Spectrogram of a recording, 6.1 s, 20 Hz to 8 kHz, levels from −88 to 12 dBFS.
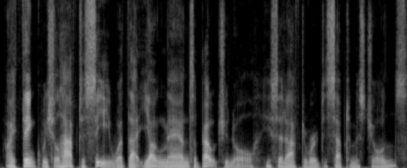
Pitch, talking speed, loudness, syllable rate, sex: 110 Hz, 195 wpm, -22 LUFS, 4.4 syllables/s, male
